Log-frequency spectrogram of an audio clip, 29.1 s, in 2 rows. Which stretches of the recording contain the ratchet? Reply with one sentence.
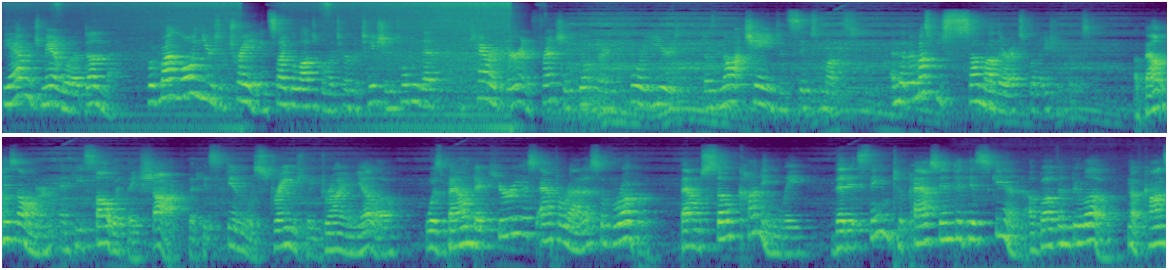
The ratchet can't be heard in this clip.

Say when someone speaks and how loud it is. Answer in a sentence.
The talking can be heard from 0.0 to 29.0 s, at a steady volume.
